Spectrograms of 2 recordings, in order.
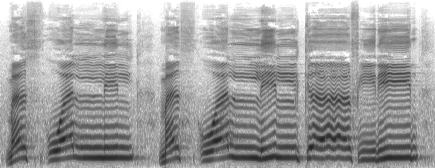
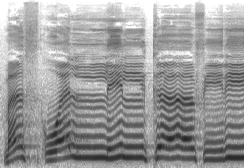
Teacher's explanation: masukkan bunyi tanwin itu ke dalam lam tanpa dengung, tak boleh dengung. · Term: idgham bila ghunnah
